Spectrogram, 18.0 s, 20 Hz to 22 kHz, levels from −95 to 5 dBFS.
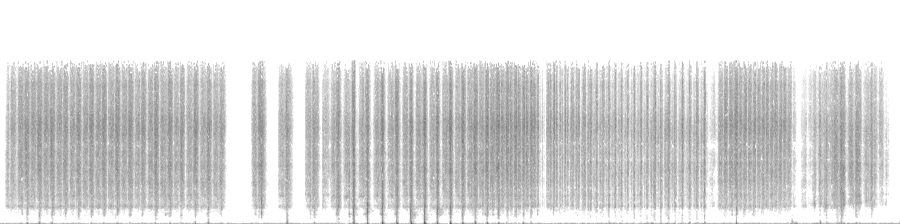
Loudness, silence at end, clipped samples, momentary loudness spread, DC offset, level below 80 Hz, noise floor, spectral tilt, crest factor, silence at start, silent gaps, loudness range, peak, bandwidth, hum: -42 LUFS; 0 s; under 0.1%; 9 LU; under 0.1%; -54 dBFS; -70 dBFS; -0.5 dB/octave; 28 dB; 0.05 s; none; 6 LU; -16 dBFS; 16 kHz; none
